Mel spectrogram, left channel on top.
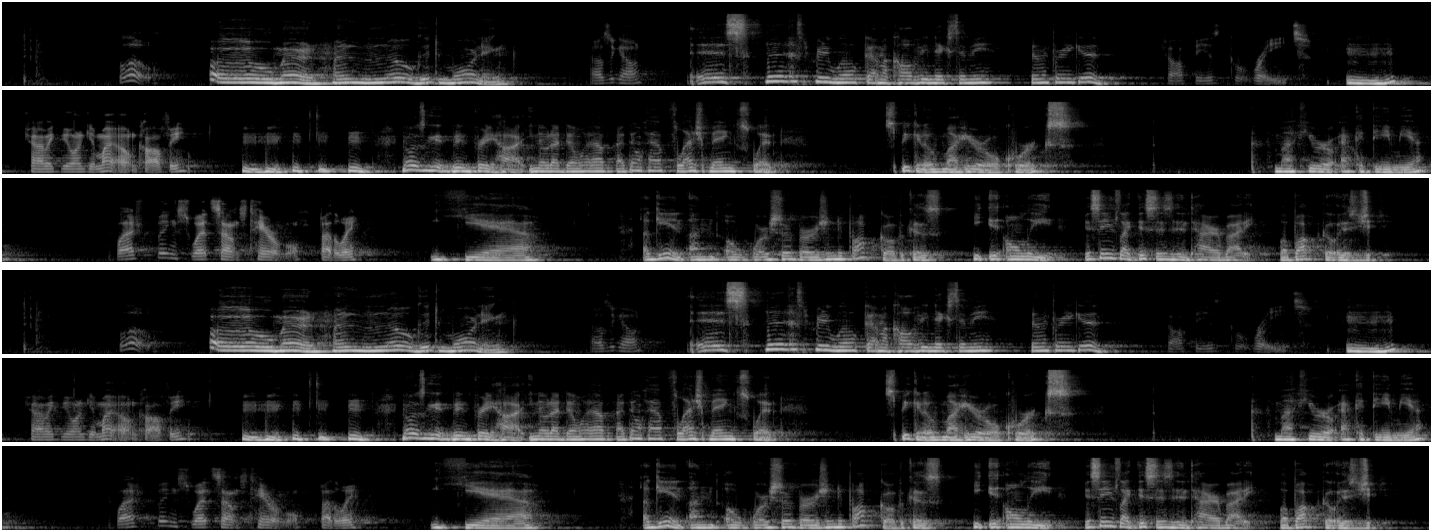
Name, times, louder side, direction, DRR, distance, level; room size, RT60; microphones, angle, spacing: voice 1, 1.2-1.5 5.9-6.4 11.7-13.1 14.5-16.1 29.7-32.1, left 3 dB, 40° left, 0.9 m, -36 dB
voice 2, 2.1-5.0 6.9-9.9 10.3-11.0 13.4-14.1 16.7-22.2 23.1-25.1 26.8-28.5 32.9-34.0 35.0-38.0 38.3-39.1 39.4-42.3, right 1 dB, 10° right, 0.9 m, -24 dB
29.0 x 12.5 x 9.6 m
head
